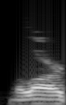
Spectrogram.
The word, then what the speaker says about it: Millar: it's because I've heard it both ways mark millar or Miller you are welcome to come onto the podcast and correct us because we would love to find out please I loved that we didn't ask mark millar the competitors he wrote kick-ass I'm not sure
